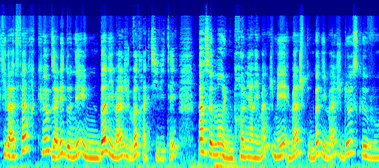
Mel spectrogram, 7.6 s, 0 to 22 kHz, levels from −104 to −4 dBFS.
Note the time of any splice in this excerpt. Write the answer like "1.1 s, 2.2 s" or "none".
1.0 s, 2.6 s, 4.7 s, 5.8 s, 6.1 s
